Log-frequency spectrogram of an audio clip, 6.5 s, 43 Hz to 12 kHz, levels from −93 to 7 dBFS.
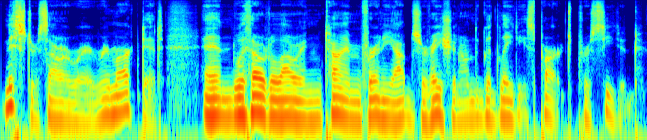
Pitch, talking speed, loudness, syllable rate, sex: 105 Hz, 155 wpm, -19 LUFS, 5.3 syllables/s, male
